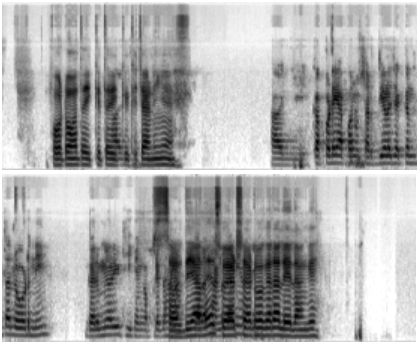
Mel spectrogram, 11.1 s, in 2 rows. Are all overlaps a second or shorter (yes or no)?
no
